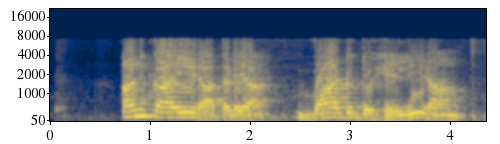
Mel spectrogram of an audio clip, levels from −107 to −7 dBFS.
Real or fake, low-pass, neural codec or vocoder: real; 7.2 kHz; none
